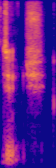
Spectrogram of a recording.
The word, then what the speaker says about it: Deutsch: I'm not sure how do you pronounce that exactly from Flavorah. Chocolate D. douche. It is Deutsch.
